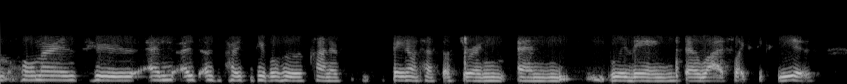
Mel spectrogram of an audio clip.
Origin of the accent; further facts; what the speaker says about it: Australia; Yes, I am. I'm from Australia.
